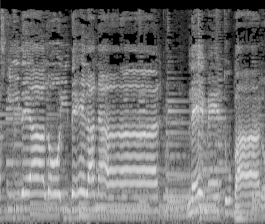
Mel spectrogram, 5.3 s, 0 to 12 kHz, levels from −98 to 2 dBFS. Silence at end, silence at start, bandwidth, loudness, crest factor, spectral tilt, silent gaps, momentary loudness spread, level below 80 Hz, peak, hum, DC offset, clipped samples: 0 s; 0 s; 11 kHz; -15 LUFS; 14 dB; -4 dB/octave; none; 7 LU; -52 dBFS; 0 dBFS; none; under 0.1%; under 0.1%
